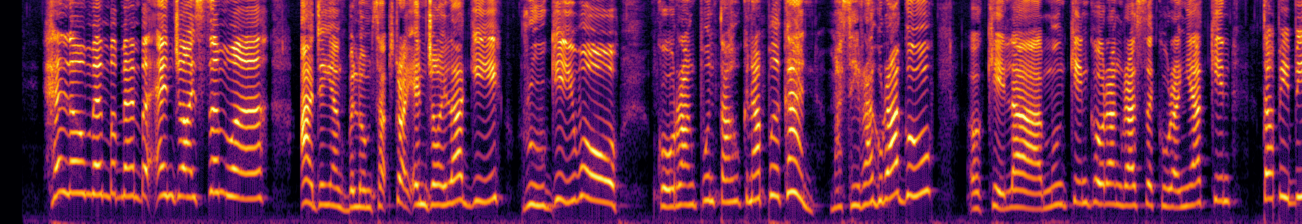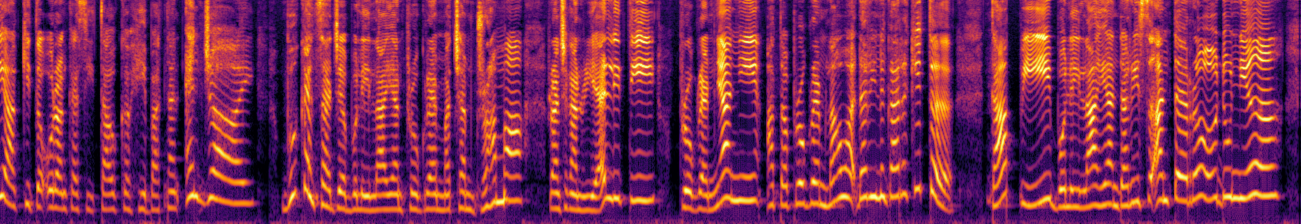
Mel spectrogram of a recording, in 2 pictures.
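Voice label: Bahasa Malaysia Conversational Relatable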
